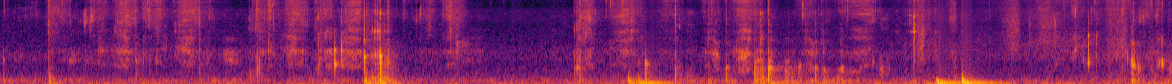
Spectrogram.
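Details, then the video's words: Shepherd mix dog named Moose eating a bone indoors: steady wet gnawing broken by louder crunching bites around the third, fifth and seventh seconds, no talking. "SHEPHERD EATING BONE ASMR"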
